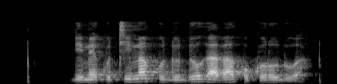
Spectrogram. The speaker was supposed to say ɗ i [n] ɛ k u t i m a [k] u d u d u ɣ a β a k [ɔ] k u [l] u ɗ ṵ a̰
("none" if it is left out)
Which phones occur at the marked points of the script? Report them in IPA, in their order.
m, k, u, ɾ

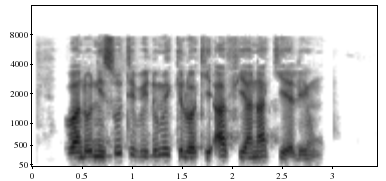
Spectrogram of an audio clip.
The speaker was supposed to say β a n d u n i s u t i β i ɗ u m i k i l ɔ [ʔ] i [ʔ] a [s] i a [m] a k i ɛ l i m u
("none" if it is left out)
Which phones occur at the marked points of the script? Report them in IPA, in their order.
k, ʔ, f, n

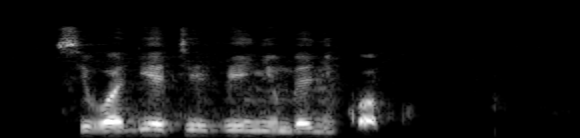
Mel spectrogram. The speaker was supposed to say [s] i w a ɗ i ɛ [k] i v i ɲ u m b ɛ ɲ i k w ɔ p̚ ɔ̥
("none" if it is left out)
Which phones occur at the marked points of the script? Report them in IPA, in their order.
s, t

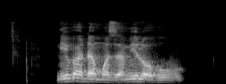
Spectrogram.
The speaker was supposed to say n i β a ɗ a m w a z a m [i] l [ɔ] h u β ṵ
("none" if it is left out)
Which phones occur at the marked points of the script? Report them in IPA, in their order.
i, ɔ

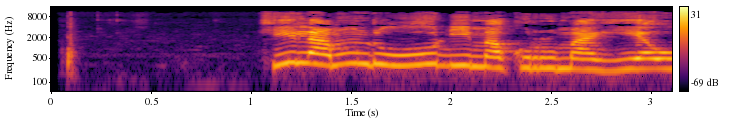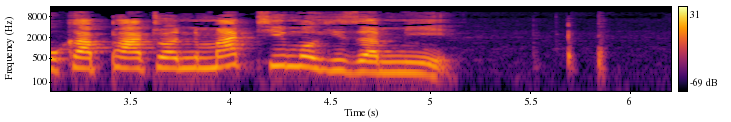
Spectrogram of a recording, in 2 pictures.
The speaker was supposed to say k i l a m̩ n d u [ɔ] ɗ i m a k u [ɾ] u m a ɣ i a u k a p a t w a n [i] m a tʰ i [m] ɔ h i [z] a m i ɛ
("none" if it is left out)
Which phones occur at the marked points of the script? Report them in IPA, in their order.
u, ɾ, i, m, z

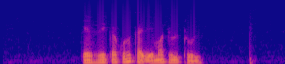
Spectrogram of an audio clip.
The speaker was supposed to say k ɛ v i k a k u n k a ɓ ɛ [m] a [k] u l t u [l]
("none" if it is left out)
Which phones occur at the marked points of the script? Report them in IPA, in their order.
m, t, l

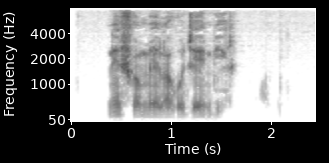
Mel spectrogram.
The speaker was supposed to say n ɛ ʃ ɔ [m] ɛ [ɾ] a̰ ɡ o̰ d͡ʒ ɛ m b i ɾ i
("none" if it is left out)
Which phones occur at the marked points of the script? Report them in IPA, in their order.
m, l

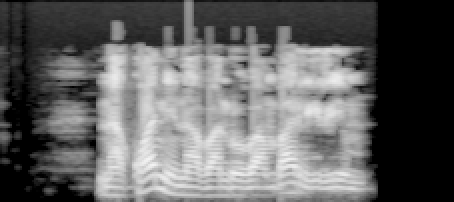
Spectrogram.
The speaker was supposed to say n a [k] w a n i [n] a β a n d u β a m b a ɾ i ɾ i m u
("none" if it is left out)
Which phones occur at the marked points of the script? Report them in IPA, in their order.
k, n

